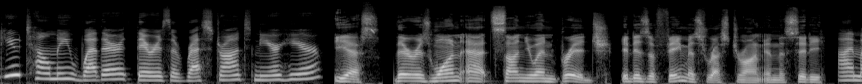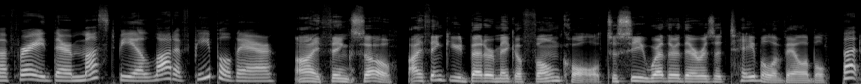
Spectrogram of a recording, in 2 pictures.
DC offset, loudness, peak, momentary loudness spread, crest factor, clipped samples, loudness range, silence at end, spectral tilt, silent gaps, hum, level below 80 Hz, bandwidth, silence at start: under 0.1%; -20 LUFS; -4 dBFS; 5 LU; 16 dB; under 0.1%; 1 LU; 0 s; -4 dB/octave; 3.23-3.32 s, 3.83-3.92 s, 6.12-6.20 s, 11.39-11.55 s, 12.60-12.69 s, 16.92-17.03 s; none; -56 dBFS; 16 kHz; 0 s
